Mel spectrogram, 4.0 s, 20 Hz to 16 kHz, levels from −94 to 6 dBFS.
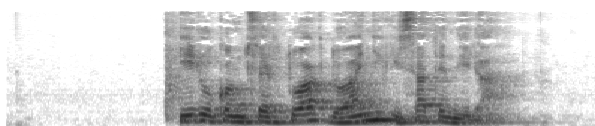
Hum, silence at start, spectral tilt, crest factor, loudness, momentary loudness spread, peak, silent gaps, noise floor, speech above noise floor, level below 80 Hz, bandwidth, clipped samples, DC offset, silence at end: none; 1.1 s; -6 dB/octave; 16 dB; -17 LUFS; 8 LU; -2 dBFS; none; -75 dBFS; 59 dB; -60 dBFS; 11.5 kHz; under 0.1%; under 0.1%; 0.6 s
